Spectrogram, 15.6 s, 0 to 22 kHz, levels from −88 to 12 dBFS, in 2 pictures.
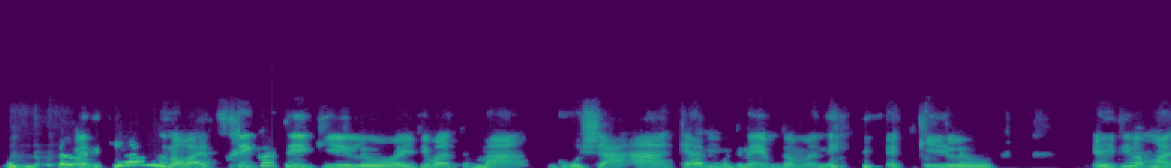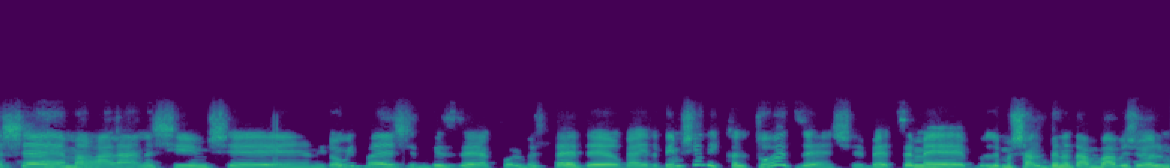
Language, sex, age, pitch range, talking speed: Hebrew, female, 20-39, 190-270 Hz, 140 wpm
